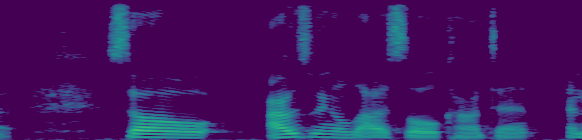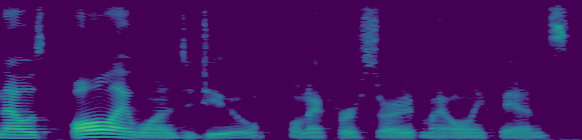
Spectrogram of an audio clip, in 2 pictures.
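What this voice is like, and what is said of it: Unusually deep, low voice. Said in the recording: “my voice has dropped 7 octaves”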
